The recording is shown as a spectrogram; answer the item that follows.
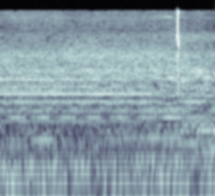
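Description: Steady background hum of a repair shop, with a single faint click near the end.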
